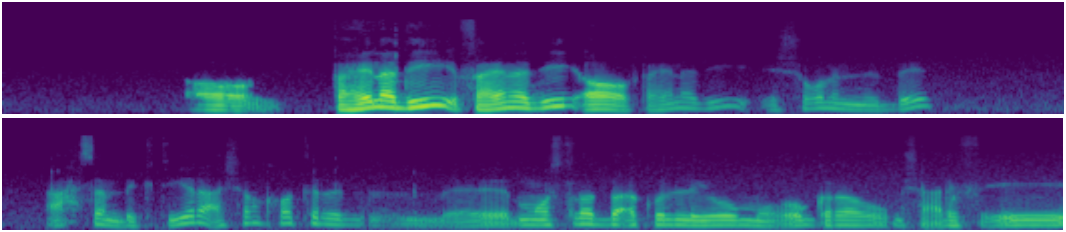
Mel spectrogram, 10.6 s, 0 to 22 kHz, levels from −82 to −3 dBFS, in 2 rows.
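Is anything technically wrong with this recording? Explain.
Yes, there's automatic gain rising twice, from 2.69 to 4.77 s and from 5.74 to 10.57 s. The input drops by about 16 dB, so the AGC slowly cranks up gain, about 4 dB then about 7 dB, and the speech and room noise swell together. The first swell follows the talker moving around 3 s.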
